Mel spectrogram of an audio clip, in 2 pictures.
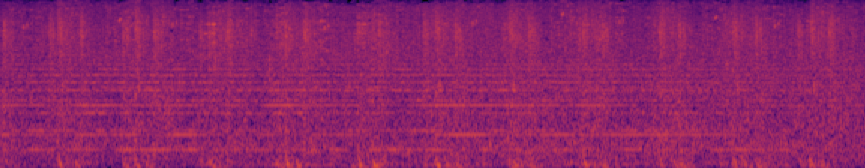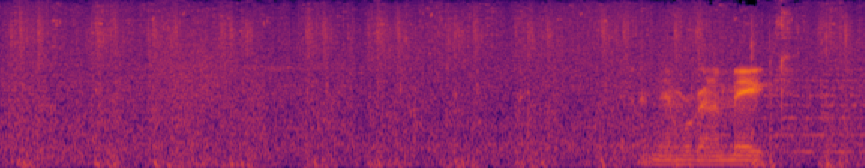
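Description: Horse hooves galloping in the Elden Ring video game, a steady busy clip-clop rhythm running throughout under game ambience, with a brief louder burst near the end.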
